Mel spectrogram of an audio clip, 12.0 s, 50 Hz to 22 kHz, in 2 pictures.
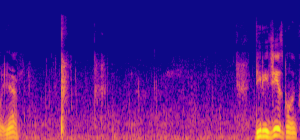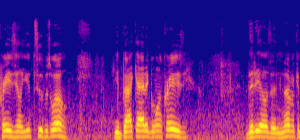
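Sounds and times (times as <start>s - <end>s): low steady outdoor hiss: 0.0s - 12.0s.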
